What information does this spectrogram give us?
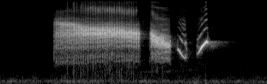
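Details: Young male common iora learning to sing in gocor style: a long harsh hissing buzz, then a shorter buzzy note, a quick falling slur and a sharp rising whistled note.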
